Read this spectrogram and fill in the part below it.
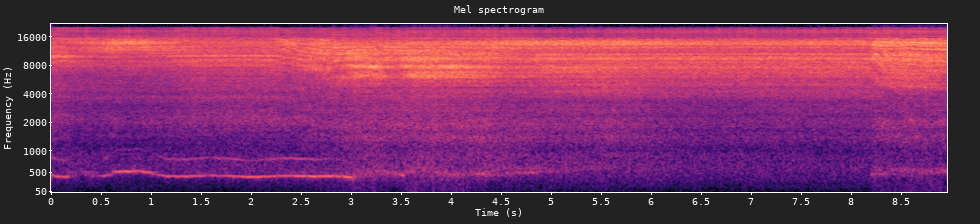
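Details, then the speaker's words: Lixiang with hum in wet weather at 130-140 km/h, air jet directed at the door rubber seal: loud hiss with a thin wavering tone near 500 Hz coming and going with the jet; door seal resonance, slight seal repositioning or tighter fit would stop it. "То есть ты понимаешь что даже если резинка будет чуть-чуть дальше или она будет наоборот плотнее этот звук пропадёт"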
